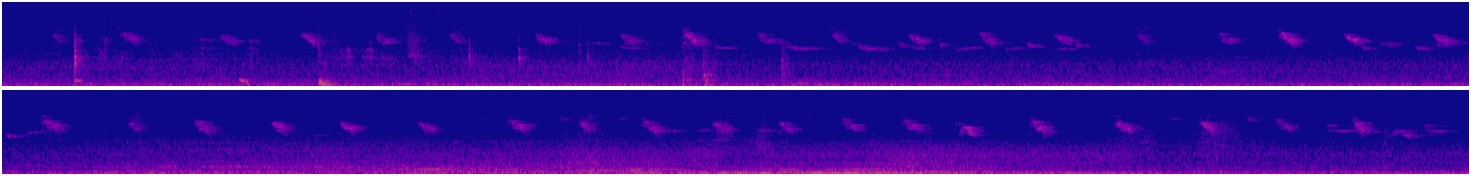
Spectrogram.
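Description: A small bird chirping over and over, short falling chirps at about two a second. A faint low rumble swells briefly past the middle.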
